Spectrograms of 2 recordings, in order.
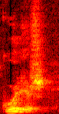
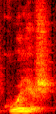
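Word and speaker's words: collège: произнесу колледже они колледже ну французски пишет колешь без это в.д. поскольку я выписывал конспект естественно читая разного рода литературу поэтому вот и пытаюсь произносить колешь именно как произносили его французы или произносят так вот в этом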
